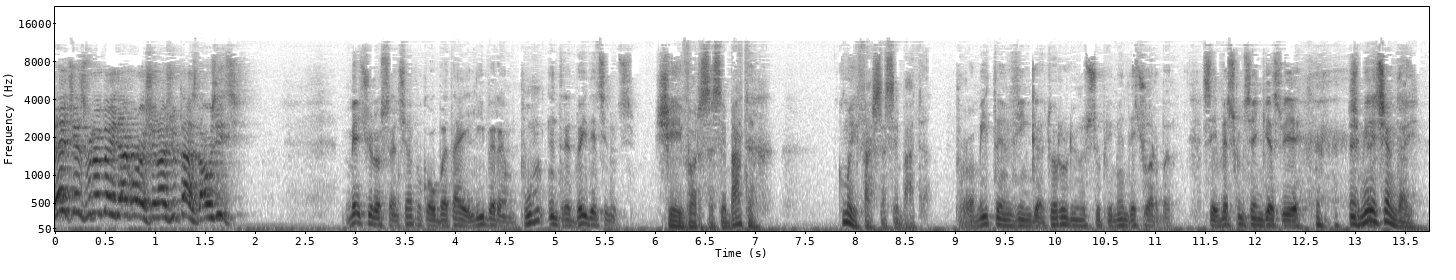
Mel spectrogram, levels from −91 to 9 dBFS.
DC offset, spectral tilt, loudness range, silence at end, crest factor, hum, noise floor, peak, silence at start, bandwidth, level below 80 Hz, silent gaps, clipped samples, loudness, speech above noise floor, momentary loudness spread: under 0.1%; -5 dB/octave; 5 LU; 0 s; 16 dB; none; -37 dBFS; 0 dBFS; 0 s; 12 kHz; -32 dBFS; none; under 0.1%; -16 LUFS; 21 dB; 14 LU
